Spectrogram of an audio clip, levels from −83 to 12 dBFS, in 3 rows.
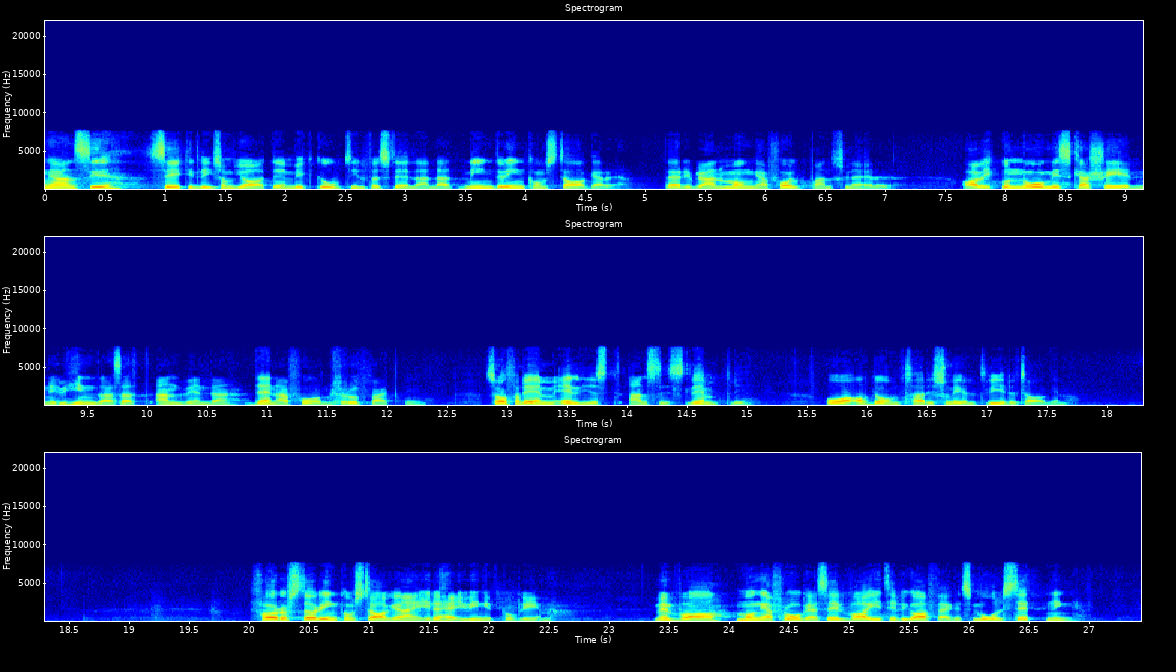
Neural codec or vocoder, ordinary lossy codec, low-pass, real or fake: codec, 16 kHz, 0.8 kbps, ZipCodec; none; none; fake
